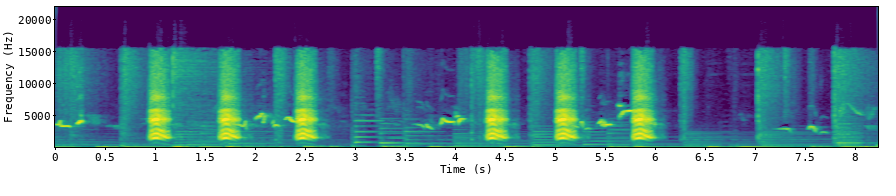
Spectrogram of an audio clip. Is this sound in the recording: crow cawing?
yes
